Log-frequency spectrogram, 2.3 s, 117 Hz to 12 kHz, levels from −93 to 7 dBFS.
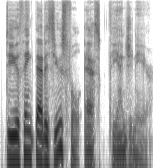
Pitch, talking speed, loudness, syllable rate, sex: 115 Hz, 235 wpm, -18 LUFS, 6.6 syllables/s, male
